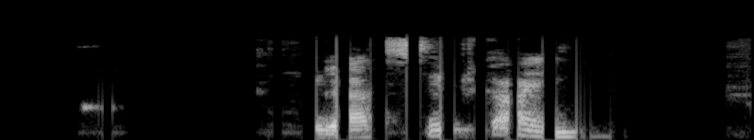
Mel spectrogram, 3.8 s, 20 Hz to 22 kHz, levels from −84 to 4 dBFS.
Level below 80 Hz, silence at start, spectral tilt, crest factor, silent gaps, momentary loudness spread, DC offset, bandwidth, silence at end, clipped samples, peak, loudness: -60 dBFS; 0.4 s; -3.5 dB/octave; 24 dB; 0.66-0.73 s, 0.82-0.89 s, 1.00-1.07 s, 1.17-1.24 s, 1.52-1.57 s; 22 LU; under 0.1%; 7.8 kHz; 0.9 s; under 0.1%; -2 dBFS; -22 LUFS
